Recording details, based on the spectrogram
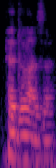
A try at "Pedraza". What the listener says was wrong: You got to roll the R. Make sure you roll the R.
